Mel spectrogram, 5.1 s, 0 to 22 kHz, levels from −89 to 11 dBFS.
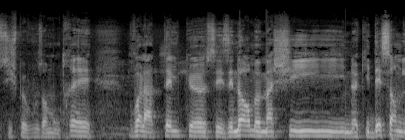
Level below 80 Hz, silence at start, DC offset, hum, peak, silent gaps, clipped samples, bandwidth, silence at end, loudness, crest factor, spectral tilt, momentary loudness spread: -54 dBFS; 0 s; under 0.1%; none; -6 dBFS; none; under 0.1%; 14.5 kHz; 0 s; -23 LUFS; 18 dB; -3.5 dB/octave; 11 LU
